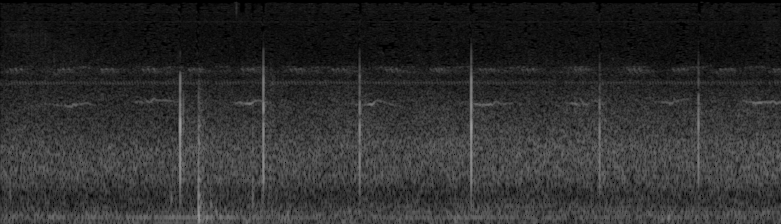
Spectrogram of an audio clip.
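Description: Scattered sharp pops of distant fireworks and firecrackers, several a second apart, over a steady low hum of freeway traffic. A few short, faint high chirps sound between the pops.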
